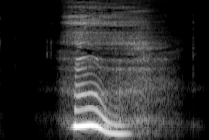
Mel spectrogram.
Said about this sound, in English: But it wasn't long before she noticed herself yawning.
